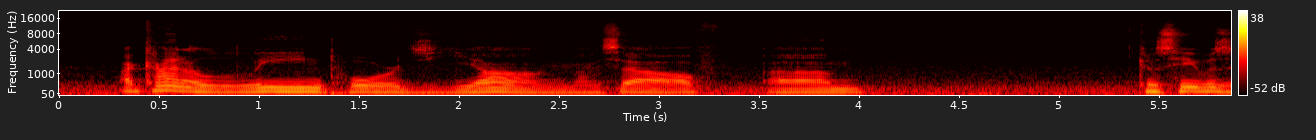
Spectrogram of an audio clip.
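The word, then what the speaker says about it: Jung: be an intuitive feeling now young one of the great psychologists which is spelled j-u-n-g for those who don't know uh talked about this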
